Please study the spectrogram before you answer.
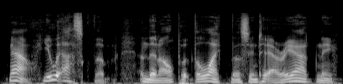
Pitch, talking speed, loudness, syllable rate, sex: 115 Hz, 210 wpm, -19 LUFS, 6.0 syllables/s, male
